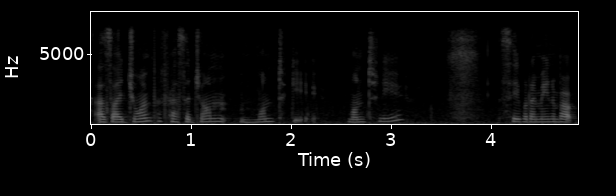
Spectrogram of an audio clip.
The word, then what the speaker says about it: Montague: Montague, good.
